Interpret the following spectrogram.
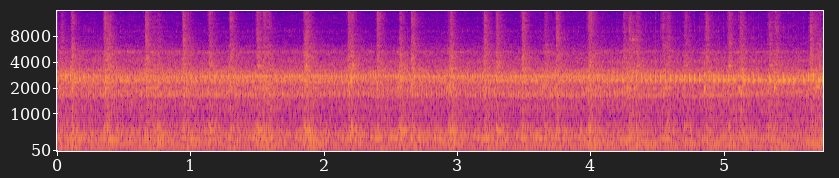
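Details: Jawa 350-638 two-stroke idling with sharp ticks at an irregular rate over the run; foreign noise in the engine, cause unclear.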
